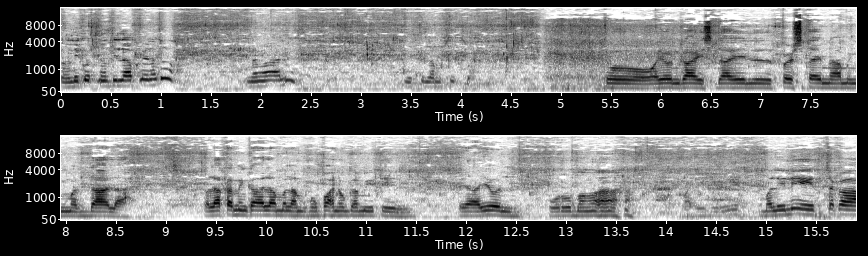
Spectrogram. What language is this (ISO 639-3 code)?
fil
